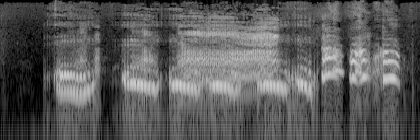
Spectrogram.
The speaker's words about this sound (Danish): Det er en papegøje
